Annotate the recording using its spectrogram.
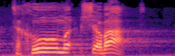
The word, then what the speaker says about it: Tehum Shabbat: A Sabbath's day's journey is a technical term in Hebrew. It's pronounced Tehum Shabbat.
